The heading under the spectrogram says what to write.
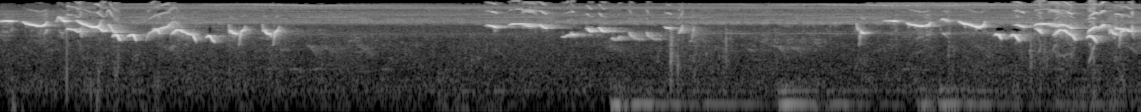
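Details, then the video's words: An Oriental magpie-robin (Copsychus saularis) sings varied, sweet whistled phrases with rising and falling slurs, in bursts separated by a short pause, over a low hum. "Oriental Magpie Robin മണ്ണാത്തിപ്പുള്ള്"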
